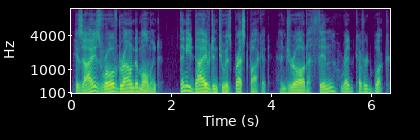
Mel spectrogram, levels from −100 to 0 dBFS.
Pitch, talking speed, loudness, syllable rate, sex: 115 Hz, 195 wpm, -18 LUFS, 4.9 syllables/s, male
